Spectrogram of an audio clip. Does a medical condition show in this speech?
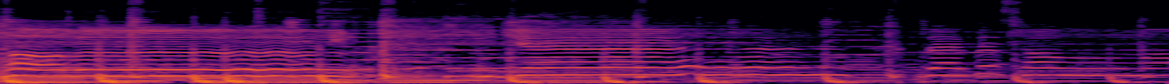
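No.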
